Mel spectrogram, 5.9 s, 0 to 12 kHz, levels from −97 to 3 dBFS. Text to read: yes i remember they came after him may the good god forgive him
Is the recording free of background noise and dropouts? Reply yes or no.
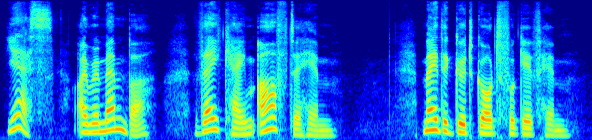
yes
